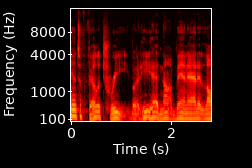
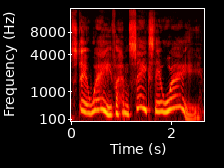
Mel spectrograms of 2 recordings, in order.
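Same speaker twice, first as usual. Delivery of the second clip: scream; 13 semitones higher than usual. A narrator's reading. Sister stuck to the goose screams at the third sister. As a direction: shriek it out in alarm. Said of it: "the other screamed out".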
